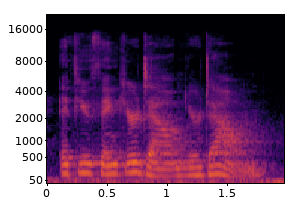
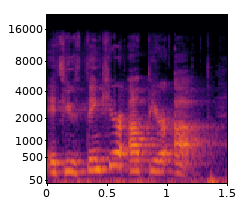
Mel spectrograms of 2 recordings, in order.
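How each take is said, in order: First: The voice is low and heavy. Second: The voice is high and lively.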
